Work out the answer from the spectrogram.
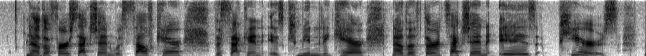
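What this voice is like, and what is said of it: Canadian accent. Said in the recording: “I'm from Canada and probably knew that from my accent.”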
